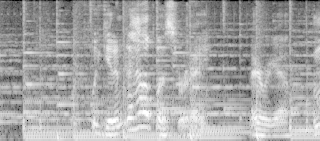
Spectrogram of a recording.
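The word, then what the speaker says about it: Rei: Some people say Rye. I say Ray.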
